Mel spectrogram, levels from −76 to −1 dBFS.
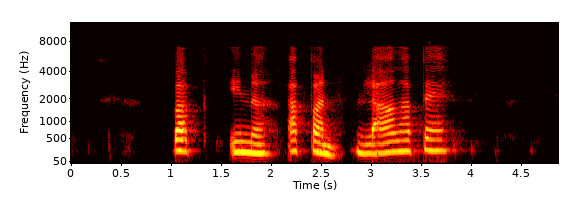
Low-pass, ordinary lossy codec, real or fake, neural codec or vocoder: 7.2 kHz; Opus, 24 kbps; fake; codec, 16 kHz, 0.7 kbps, FocalCodec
